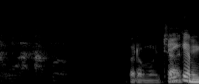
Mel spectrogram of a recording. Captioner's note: speaking In Foreign Language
